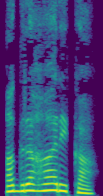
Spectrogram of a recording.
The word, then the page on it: ಅಗ್ರಹಾರಿಕೆ: Kannada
